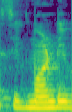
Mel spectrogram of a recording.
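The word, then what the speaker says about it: Zsigmondy: Zigmondi। Okay Z pretty much silent है, सिग्मोंडी बोल सकते हो तुम इसको, R.A.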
